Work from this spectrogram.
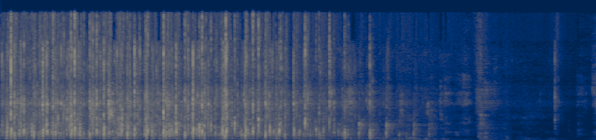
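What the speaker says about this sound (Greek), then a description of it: "Είναι υποτονικό το χειροκρότημά σας" An audience applauds with dense, close clapping that is loud at first, then thins out and fades to a few scattered claps near the end.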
